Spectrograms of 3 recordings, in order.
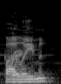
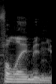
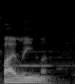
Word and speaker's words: Philemon: Philemon. – Philemon. So those are the... – Not Philemon, y'all. Philemon.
